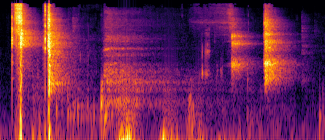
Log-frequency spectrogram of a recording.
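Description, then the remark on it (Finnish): Two sharp, bright gunshot sound-effect cracks in quick succession, followed by a lingering echo added as an after-effect and a few softer bursts and thumps trailing off over a couple of seconds. “Ahaha, kaiku tuli oikein mukaan sieltä. Jälkiefektinä.”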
